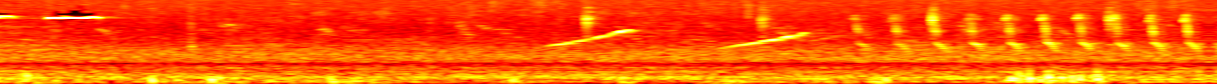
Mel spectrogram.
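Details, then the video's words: Female brown-headed cowbird singing: two thin rising whistles, then a quick, dry chatter of about nine notes, over a steady low rumble. "Female Brown-headed Cowbird Singing"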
